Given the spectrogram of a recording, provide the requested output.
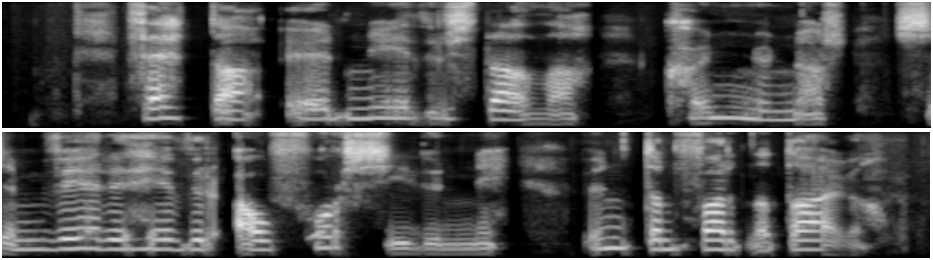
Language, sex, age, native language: Icelandic, female, 40-49, Icelandic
